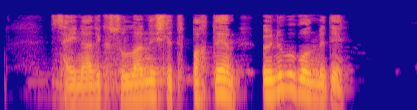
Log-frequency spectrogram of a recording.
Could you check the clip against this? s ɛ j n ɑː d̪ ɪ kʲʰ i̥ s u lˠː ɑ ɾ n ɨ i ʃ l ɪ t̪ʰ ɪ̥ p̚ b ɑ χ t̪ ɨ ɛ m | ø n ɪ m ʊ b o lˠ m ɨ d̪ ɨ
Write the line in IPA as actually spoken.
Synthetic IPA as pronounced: s ɛ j n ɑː d̪ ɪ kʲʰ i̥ s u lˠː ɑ ɾ n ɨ i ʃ l ɪ t̪ʰ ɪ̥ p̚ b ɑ χ t̪ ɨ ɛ m | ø n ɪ m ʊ b o lˠ m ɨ d̪ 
